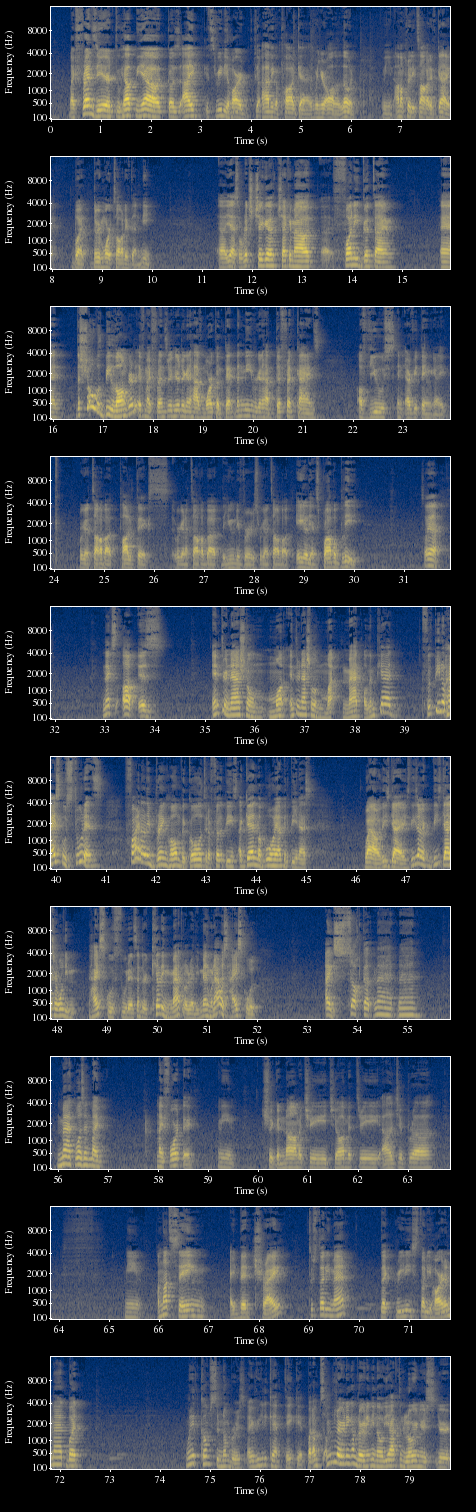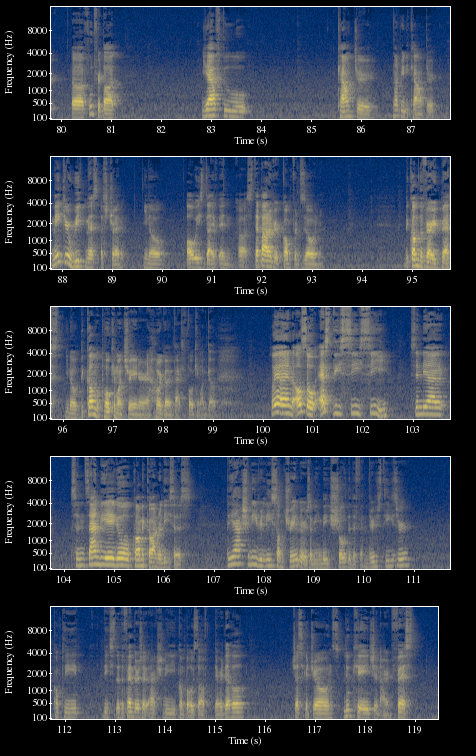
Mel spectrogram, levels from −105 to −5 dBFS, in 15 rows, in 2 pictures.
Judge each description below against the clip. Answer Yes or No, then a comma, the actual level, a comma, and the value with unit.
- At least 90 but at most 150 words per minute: Yes, average, 140 wpm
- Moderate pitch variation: No, wide, 6.5 semitones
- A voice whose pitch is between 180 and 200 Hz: No, medium, 140 Hz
